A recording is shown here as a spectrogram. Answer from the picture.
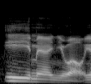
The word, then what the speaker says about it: Immanuel: I think they spelled it with the E because it would be more appropriately pronounced Immanuel. You know, in a lot of different languages, that I is pronounced as an E sound. So, same pronunciation, just a different spelling.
